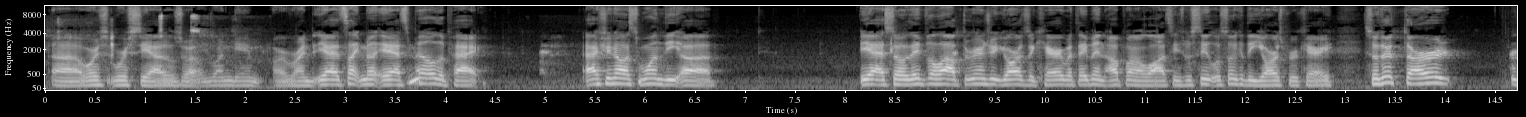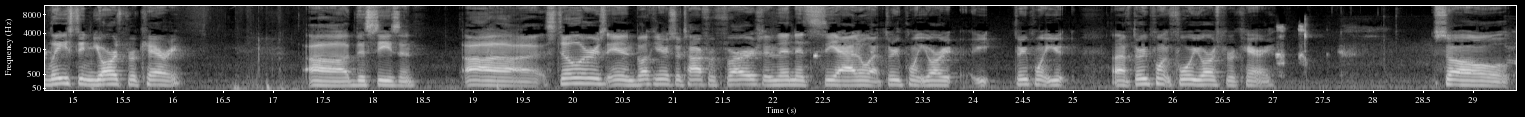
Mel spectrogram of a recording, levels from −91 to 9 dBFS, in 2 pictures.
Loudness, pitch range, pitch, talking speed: -14 LUFS, 130-155 Hz, 140 Hz, 175 wpm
